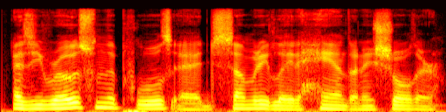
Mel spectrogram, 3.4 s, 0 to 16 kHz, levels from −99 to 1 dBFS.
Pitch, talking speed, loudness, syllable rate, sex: 115 Hz, 250 wpm, -16 LUFS, 6.0 syllables/s, male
